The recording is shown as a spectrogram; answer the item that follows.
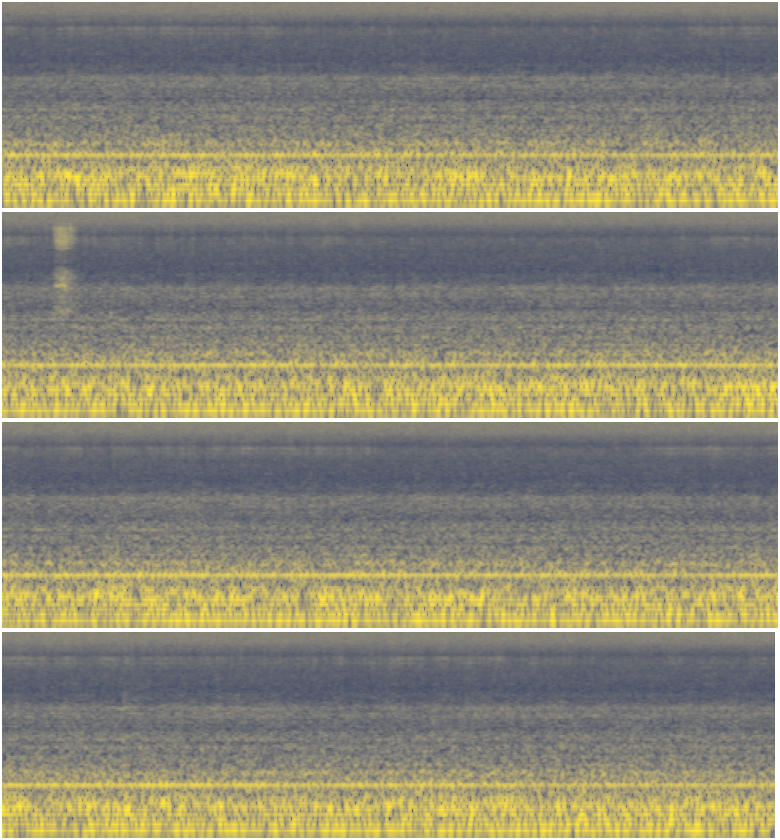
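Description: Container ship under way: a steady low rumble of its engine and machinery, with a constant hum riding on it.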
